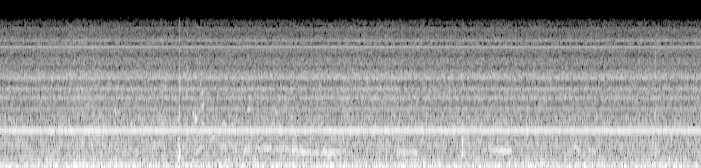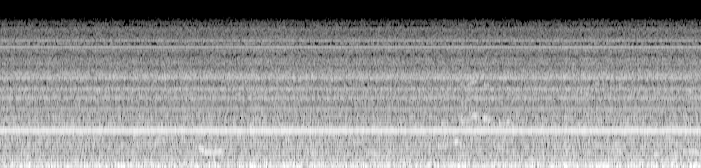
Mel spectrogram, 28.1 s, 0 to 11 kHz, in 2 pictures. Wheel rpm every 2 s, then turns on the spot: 0, 0, 0, 0, 0, 0, 0, 0, 0, 0, 0, 0, 0, 0.
none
